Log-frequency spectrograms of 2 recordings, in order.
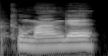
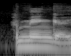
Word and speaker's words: Kuminga: Him or Kumanga or whatever, whatever the hell you say his name. Kuminga, yeah.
